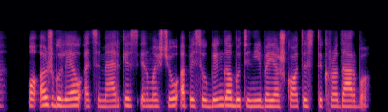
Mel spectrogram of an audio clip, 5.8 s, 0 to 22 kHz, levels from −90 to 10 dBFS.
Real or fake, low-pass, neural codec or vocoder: fake; 7.2 kHz; codec, 16 kHz, about 1 kbps, DyCAST, with the encoder's durations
